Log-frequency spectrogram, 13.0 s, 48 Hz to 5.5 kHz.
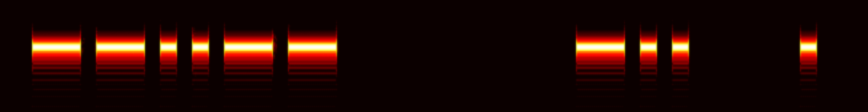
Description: Morse code, heard as a keyed tone, about 5 wpm, spaced as for 3 wpm, 750 Hz. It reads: , DE
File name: arquivos / texto / texto 18 05ppm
